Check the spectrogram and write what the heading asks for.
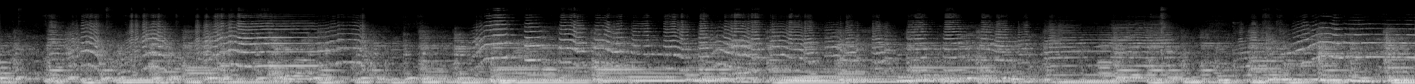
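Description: Live trumpet solo with a band, its notes sliding up and down over a stepping bass line and electric guitar.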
